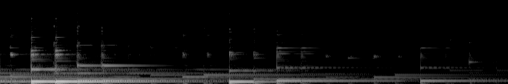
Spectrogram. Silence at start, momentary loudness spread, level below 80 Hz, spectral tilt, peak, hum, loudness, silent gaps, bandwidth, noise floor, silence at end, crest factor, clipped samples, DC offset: 0 s; 24 LU; -50 dBFS; -9.5 dB/octave; -12 dBFS; none; -28 LUFS; none; 3.7 kHz; -52 dBFS; 0.35 s; 18 dB; under 0.1%; under 0.1%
